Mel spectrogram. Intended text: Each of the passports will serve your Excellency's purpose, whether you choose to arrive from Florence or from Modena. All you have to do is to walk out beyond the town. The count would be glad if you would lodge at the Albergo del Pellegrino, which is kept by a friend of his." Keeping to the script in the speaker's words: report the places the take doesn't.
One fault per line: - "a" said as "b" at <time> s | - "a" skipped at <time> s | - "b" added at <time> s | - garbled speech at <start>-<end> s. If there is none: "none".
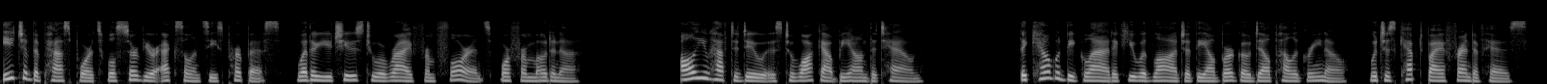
none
